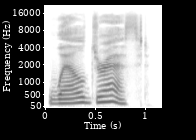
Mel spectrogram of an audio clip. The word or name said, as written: well-dressed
